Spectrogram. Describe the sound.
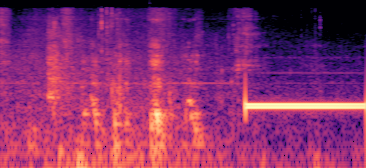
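Telephone call going unanswered: indistinct talk, then a loud, steady, unbroken line tone begins and holds to the end.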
